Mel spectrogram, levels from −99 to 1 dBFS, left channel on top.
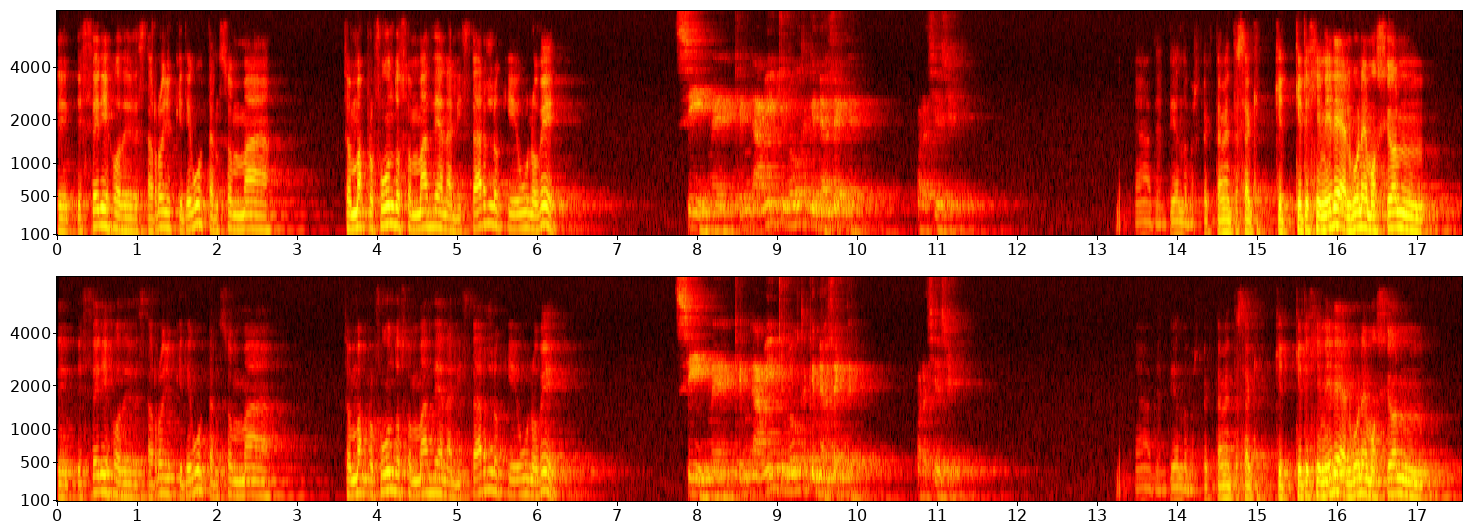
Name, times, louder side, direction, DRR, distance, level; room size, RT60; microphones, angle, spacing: voice 1, 0.0-2.7 3.6-6.2 13.5-17.1, left 4 dB, 50° left, 14 dB, 0.5 m, -29 dB
voice 2, 7.7-10.0 10.7-11.2, right 1 dB, 25° right, -2 dB, 3.6 m, -36 dB
20.5 x 11.0 x 5.8 m, 1.5 s
head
